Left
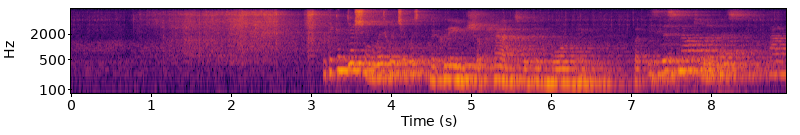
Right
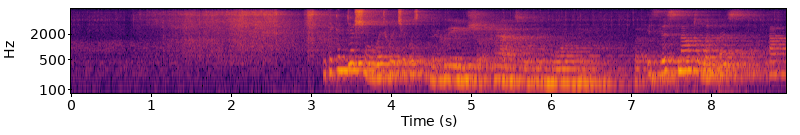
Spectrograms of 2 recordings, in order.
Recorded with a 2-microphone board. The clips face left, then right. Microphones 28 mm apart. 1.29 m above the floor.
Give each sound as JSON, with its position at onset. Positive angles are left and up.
{"t": 0.8, "sound": "tearing paper", "side_deg": 10, "distance_m": 0.5}
{"t": 3.1, "sound": "a woman speaking", "side_deg": -5, "distance_m": 0.5}
{"t": 4.5, "sound": "a woman speaking", "side_deg": 25, "distance_m": 0.7}
{"t": 7.2, "sound": "a woman speaking", "side_deg": -55, "distance_m": 0.7}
